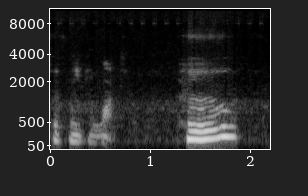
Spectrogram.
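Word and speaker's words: הוא: Who, that's H-U in pronunciation, not W-H-O.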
